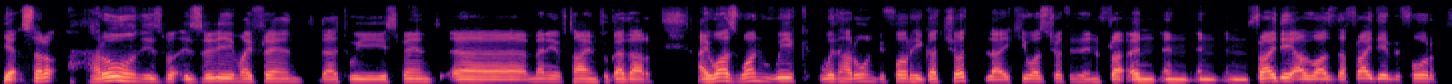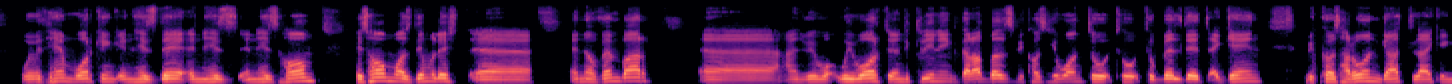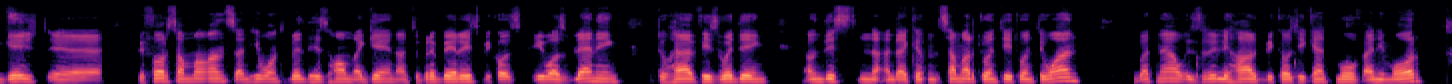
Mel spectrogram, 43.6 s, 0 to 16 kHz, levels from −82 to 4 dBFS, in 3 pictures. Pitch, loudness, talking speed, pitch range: 125 Hz, -23 LUFS, 170 wpm, 120-135 Hz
